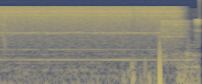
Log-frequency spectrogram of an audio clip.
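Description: Steady hiss with faint hum tones, like analogue video tape playing blank, ending in a single click near the end.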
